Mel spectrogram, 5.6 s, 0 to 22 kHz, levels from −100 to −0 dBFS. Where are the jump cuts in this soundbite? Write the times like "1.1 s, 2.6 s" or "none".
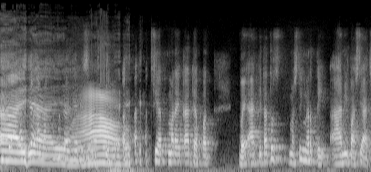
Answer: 2.2 s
